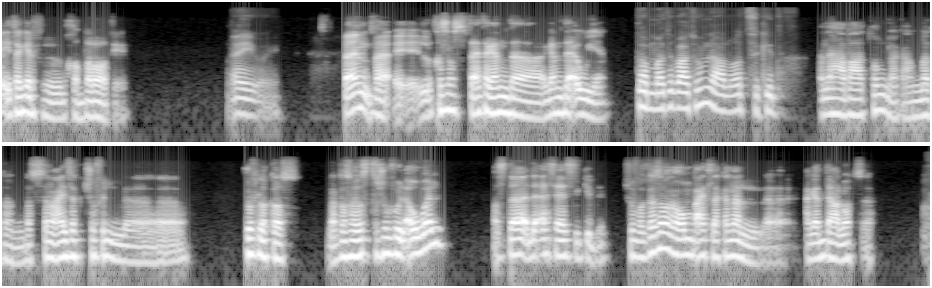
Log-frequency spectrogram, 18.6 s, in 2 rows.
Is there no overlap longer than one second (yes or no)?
yes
